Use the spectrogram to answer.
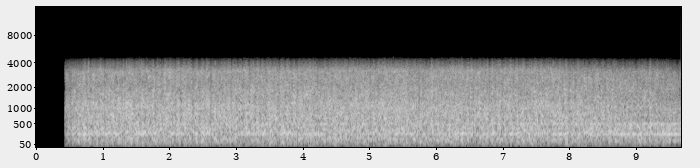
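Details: John Deere 7220 tractor, 6.8L PowerTech diesel, about 2400 hours, PQ transmission, ULSD fuel: steady drone with an uneven, stumbling beat. Injectors and compression checked OK, so the misfire was traced to a faulty injection pump, replaced under warranty.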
